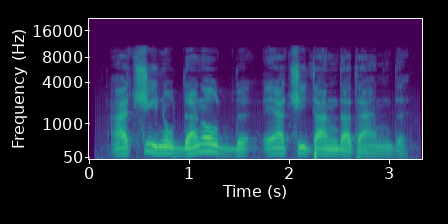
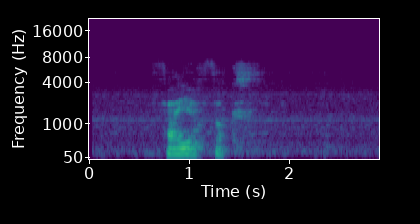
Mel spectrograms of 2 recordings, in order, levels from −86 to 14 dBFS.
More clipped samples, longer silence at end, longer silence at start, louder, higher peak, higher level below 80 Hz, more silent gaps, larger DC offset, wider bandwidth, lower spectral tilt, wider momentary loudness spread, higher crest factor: neither; second, 0.15 s vs 1.3 s; second, 0.2 s vs 0.75 s; first, -24 LUFS vs -32 LUFS; first, -8 dBFS vs -14 dBFS; first, -46 dBFS vs -76 dBFS; neither; neither; first, 11 kHz vs 7.4 kHz; second, -5 dB/octave vs -7.5 dB/octave; second, 10 LU vs 19 LU; second, 16 dB vs 22 dB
